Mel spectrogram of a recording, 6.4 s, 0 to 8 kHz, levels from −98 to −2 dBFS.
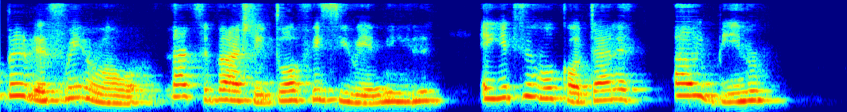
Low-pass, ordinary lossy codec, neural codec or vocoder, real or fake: none; none; codec, 16 kHz, 1.1 kbps, Voila-Tokenizer; fake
